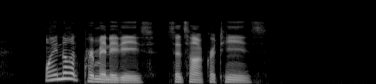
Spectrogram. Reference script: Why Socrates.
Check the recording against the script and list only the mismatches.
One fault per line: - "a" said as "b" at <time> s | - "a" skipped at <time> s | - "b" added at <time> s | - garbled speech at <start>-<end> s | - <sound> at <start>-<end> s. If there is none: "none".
- "not Parmenides said" added at 0.6 s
